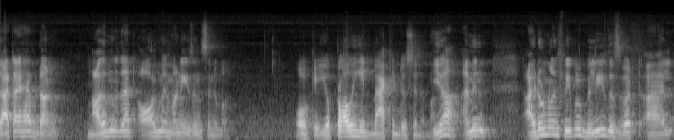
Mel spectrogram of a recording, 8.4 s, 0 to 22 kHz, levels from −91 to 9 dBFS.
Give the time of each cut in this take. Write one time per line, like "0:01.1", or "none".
none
